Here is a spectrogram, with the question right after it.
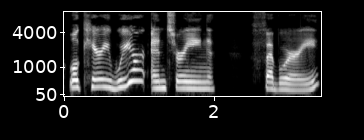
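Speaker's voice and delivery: ordinary talk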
